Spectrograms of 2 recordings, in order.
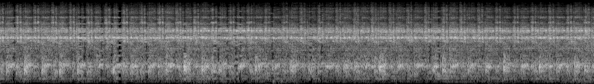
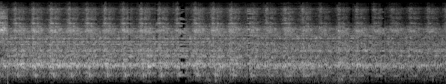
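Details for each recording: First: Boring out a brazed repair in a cylinder bore of a '59 flathead engine, finishing to final size: high cutting squeal with intermittent chatter and a pulsing beat as the tool skips over voids in the braze. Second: Boring out a cylinder bore with a brazed repair on a '59 flathead block, going to finished size. The machine strains, and the earlier intermittent cut becomes a high, steady hiss with an even pulse, cutting almost all the way round at the bottom.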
